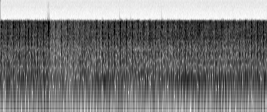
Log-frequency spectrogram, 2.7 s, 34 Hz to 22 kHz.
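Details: Suzuki DT 2.2 hp outboard in test tank, started without priming, no choke: smooth steady even putter at tick-over; normal idle.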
